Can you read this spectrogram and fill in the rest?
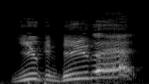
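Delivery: high, slow, amazed squeak of a voice; Deacon Denny voice. Retold or imitated. Young salesman asking the preacher, in a put-on high amazed voice. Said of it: "he used the Deacon Denny accent".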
